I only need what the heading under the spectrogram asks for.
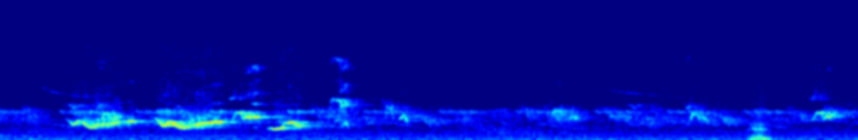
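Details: Karoo thrush calling: a burst of slurred, warbling phrases around a second long near the start, then fainter scattered high notes and a short sharp sound later, over a steady low hum.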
